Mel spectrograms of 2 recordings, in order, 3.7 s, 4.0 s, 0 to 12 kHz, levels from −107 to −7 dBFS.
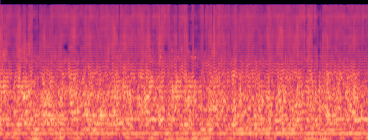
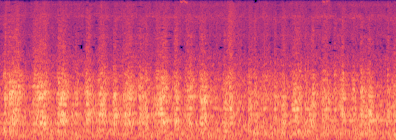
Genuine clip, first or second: second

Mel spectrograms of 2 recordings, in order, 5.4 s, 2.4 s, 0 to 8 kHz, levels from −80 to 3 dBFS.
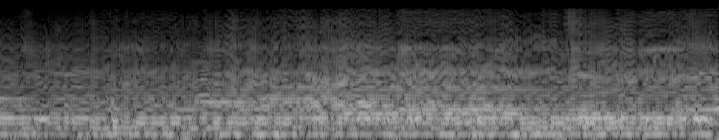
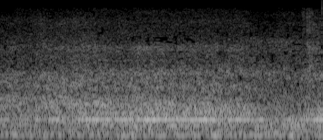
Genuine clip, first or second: second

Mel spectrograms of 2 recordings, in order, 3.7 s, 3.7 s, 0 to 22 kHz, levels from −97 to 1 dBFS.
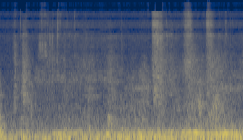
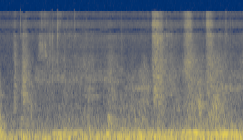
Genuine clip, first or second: first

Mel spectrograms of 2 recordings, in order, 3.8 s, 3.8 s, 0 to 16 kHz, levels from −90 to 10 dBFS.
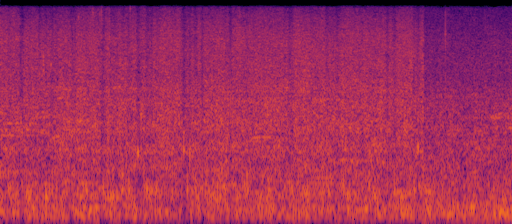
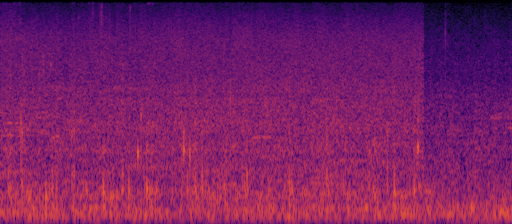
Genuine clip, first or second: first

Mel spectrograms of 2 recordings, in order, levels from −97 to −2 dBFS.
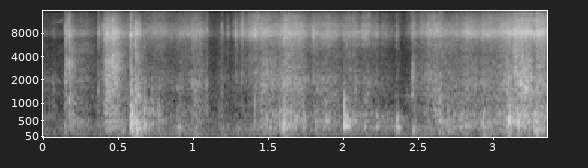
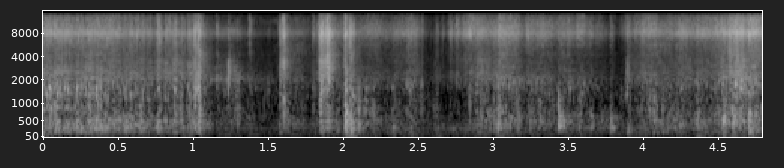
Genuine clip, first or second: first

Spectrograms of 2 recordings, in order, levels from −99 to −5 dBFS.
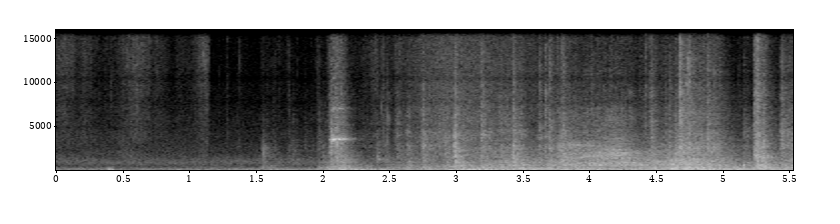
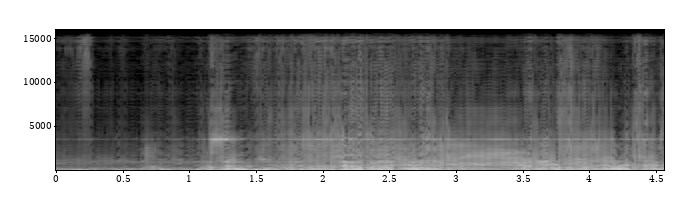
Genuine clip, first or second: first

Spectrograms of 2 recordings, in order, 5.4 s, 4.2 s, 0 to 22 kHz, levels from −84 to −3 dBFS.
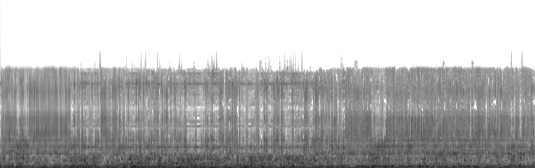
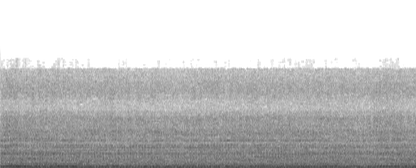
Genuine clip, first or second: second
